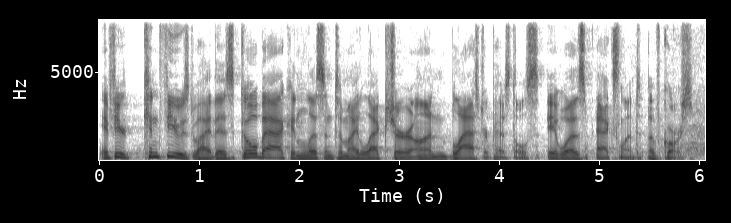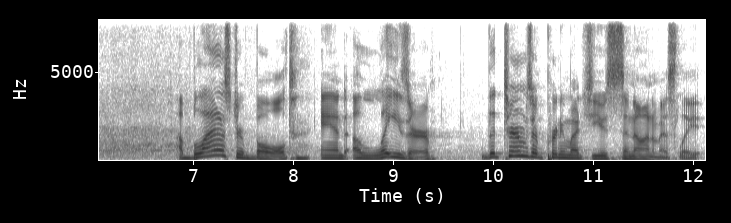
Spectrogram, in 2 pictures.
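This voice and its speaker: A male actor with a medium-pitched voice plays a smug, washed-up performer who has become a university lecturer. His character is chatty and prone to digressions in a comedic sci-fi audio drama.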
